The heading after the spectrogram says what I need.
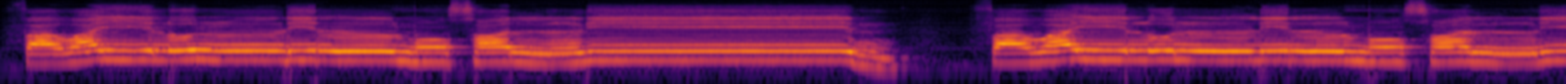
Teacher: yaitu tanwin bertemu dengan huruf lamp Hai maka hukum bacaannya adalah idghom Bila Ghunnah yaitu tidak dibaca dengan didengungkan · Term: idgham bila gunnah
